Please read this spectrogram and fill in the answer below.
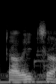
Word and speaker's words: Dalitso: Okay, Dalitso. I think I'm saying that right. Let's see, how does SpeakerBot say it? Dads are cool. I appreciate that sentiment. Dalitso. Dalitso? Okay, cool. Dalitso. I'm saying it right.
